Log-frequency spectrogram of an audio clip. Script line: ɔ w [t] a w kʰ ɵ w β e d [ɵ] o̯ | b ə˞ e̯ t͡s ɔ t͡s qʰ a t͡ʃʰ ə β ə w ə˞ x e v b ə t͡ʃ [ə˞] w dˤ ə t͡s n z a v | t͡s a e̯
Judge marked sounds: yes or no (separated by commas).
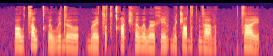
no, yes, no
